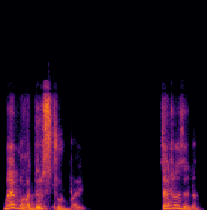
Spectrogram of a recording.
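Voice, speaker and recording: A middle-aged performer with an Indian accent, giving a dramatic autobiographical reading in measured, deliberate phrases. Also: mid-range voice, big pitch swings, slightly rough. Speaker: singer and performer.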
